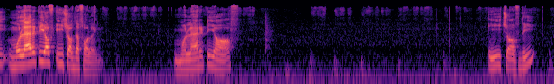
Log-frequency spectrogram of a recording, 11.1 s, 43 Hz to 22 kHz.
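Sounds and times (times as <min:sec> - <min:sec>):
marker writing on whiteboard: 0:00.6 - 0:11.0.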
